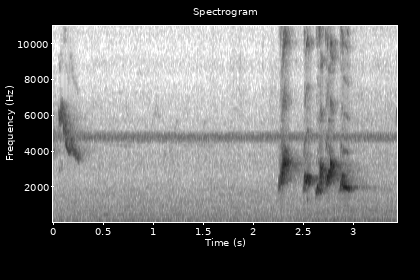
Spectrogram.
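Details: Lone caged Red-whiskered bulbul, wild-caught, four months captive: one thin high note, a long pause, then a loud rapid phrase of four or five rich warbled notes, with a constant shrill whine behind.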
